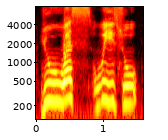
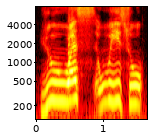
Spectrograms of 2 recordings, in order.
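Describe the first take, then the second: No difference in how they are said.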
